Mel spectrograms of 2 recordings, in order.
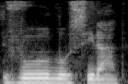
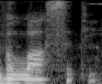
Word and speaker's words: velocidade: Velocidade. Não, velocidade. Velocidade. Velocidade. Não é velocity.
